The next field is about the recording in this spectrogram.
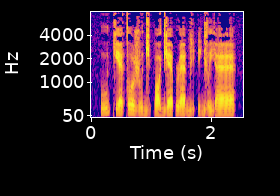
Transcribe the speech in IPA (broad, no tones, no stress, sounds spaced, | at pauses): u kʲ æ t o ʐ u ɡʲ e p ɒ ɡʲ æ p ɹ æ b i ʔ i ɡʲ o j æ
